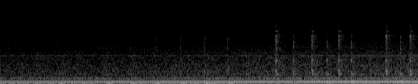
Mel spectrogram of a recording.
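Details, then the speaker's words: HP Spectre x360 Kaby Lake i7 laptop, glass-covered trackpad: faint irregular light ticks, about three a second, over a low steady hum from the front left edge only, without clicking the pad; owner suspects a manufacturing problem, clicks still register. "the only thing that I've noticed that's weird as it's got a little bit of a noise up on the very front of it let me see if you can pick this up it's only on the left side I don't know if that's my unit or all of them"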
